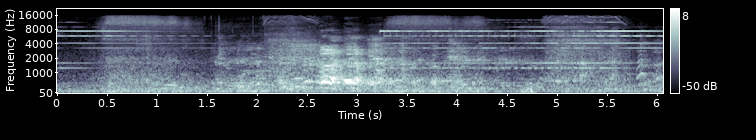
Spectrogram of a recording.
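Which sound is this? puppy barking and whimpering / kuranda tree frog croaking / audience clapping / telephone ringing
telephone ringing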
